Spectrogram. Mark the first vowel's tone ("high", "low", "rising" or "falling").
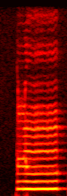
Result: high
